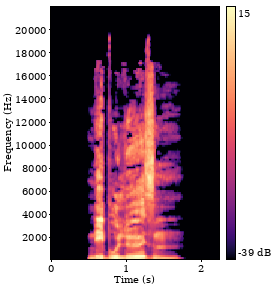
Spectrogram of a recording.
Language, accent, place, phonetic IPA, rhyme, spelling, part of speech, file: German, Germany, Berlin, [nebuˈløːzm̩], -øːzm̩, nebulösem, adjective, De-nebulösem.ogg
- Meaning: strong dative masculine/neuter singular of nebulös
